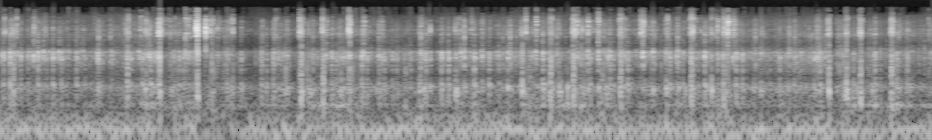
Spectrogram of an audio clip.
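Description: Mountain bike riding over rough, rocky ground: a steady low rumble, with a dense run of clicks, knocks and rattles from the bike and its tyres on the stones.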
